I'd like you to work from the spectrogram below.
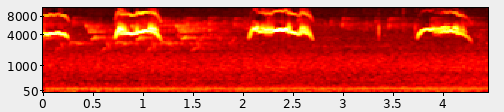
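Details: Bald eagle at a nest atop a pine about 90 feet up in Johnson City, Tennessee, 3 April 2024, 06:28; a few high, squeaky whistled chirps in short bursts separated by pauses, over a low steady drone.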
